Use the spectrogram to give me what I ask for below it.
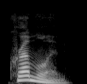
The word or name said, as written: Kremlin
